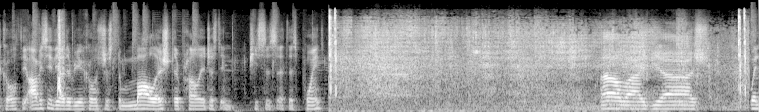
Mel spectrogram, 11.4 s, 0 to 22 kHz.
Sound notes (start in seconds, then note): 5.0 metal clanking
